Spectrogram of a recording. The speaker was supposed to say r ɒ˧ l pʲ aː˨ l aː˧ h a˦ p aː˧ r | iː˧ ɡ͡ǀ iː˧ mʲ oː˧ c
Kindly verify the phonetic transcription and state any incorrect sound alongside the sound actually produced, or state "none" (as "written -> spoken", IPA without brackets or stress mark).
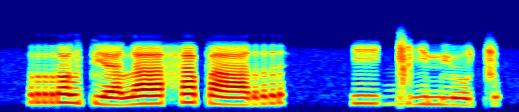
none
